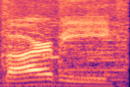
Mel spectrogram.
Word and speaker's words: Barbie: be looking for Ben Barbie. How do you pronounce his last name? He pronounced his last name like the doll, Barbie. All right, he clarified just so we wouldn't mess it up. Ben Barbie.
